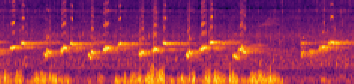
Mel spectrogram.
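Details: Sooty-headed bulbul in long rolling song, used as a lure for other bulbuls: clear whistled phrases that drop then climb, repeated about every half second in a steady run, over low rumbling noise with a short pause near the end.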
